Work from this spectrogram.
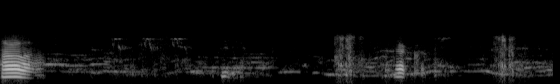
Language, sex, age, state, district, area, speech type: Maithili, female, 30-45, Bihar, Samastipur, urban, conversation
